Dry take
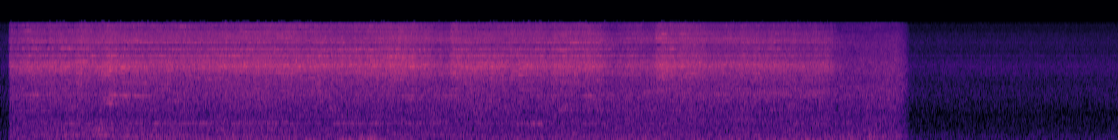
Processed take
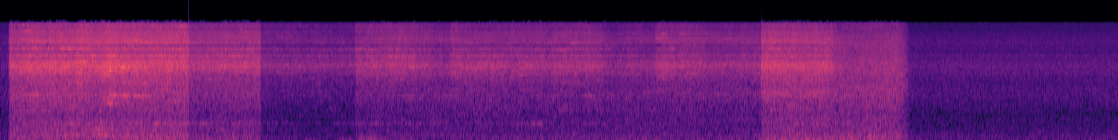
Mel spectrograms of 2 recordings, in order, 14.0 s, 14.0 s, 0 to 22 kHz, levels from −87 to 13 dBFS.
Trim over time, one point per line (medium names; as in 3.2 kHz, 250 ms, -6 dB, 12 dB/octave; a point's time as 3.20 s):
+11 dB
from 2.35 s +4 dB
from 3.25 s -6.5 dB
from 4.44 s 0 dB
from 9.51 s +10.5 dB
